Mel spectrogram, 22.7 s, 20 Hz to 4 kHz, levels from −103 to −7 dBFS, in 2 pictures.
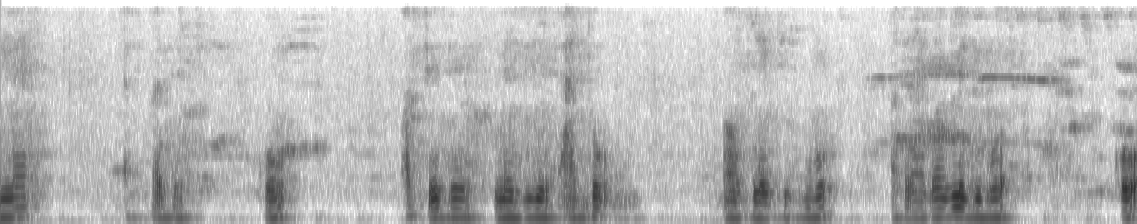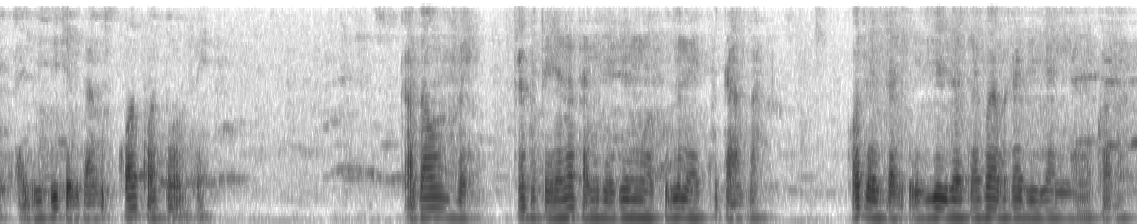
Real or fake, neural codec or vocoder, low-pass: real; none; 3.6 kHz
